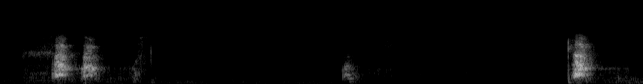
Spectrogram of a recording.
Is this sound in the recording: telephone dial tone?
no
